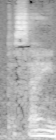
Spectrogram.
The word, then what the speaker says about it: tisane: What, how do you say that? – Tisane? – Tisane.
